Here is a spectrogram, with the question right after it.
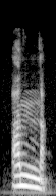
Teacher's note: Анна гэж хэлэхэд хэлний үзүүр дээд шүдний хөвчөнд буюу хатуу тагнаад хурц хилэгдэж байна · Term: хэлний үзүүрийн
